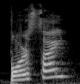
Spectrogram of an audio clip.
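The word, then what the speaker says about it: Forsythe: foresight that's how you pronounce it for scythe in the beginning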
